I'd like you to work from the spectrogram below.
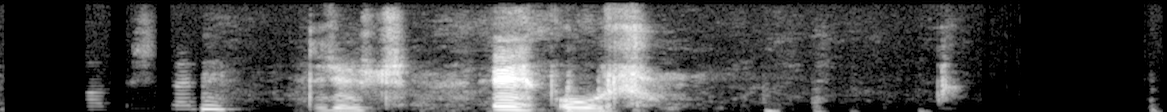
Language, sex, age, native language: Icelandic, male, 7, Icelandic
